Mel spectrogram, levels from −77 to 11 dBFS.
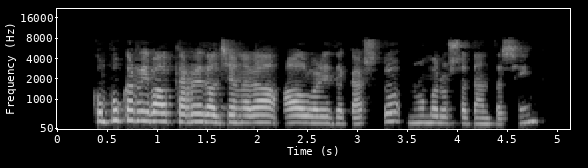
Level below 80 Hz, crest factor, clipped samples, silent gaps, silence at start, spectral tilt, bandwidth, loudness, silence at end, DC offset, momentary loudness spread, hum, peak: -66 dBFS; 16 dB; under 0.1%; none; 0.4 s; -3.5 dB/octave; 8.2 kHz; -17 LUFS; 0.35 s; under 0.1%; 9 LU; none; -2 dBFS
